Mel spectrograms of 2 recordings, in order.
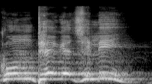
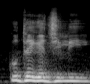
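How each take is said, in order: First: It is said heavily in Chapai Nawabganj dialect. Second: It is said lightly in Bogura dialect.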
